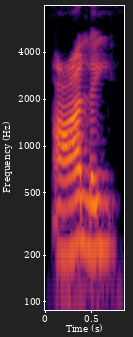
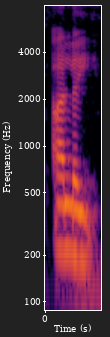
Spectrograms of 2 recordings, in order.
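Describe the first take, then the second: First: It starts with a deep throat ain sound. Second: It starts with a plain glottal stop. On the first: The speaker calls it right. "Read ain from the middle of your throat" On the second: The speaker calls it wrong. "This is not hamza. Don't read it like this"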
